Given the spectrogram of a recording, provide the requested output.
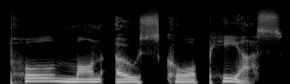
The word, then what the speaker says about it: Pulmonoscorpius: There's Pulmonoscorpius, pronounced Pulmonoscorpius, a scorpion, about 28 inches long, roughly the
